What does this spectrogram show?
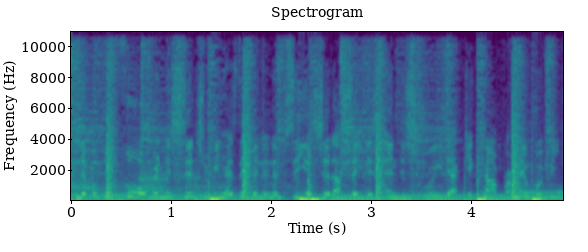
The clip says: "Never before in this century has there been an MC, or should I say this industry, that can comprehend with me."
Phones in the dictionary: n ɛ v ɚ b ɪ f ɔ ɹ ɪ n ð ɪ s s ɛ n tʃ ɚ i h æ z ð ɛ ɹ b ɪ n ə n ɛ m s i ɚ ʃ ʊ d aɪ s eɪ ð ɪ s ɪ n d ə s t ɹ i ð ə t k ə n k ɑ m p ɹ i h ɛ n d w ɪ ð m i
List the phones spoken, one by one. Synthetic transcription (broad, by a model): n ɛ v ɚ b ɪ f ɔ ɹ ɪ n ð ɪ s s ɛ n tʃ ɚ i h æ z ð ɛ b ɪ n ə n ɛ m s i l s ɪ d aɪ s eɪ ð ɪ s ɪ n d ə s t ɹ i ð ə t k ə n k ɑ m p ɹ i h ɛ n d w ɪ ð m i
